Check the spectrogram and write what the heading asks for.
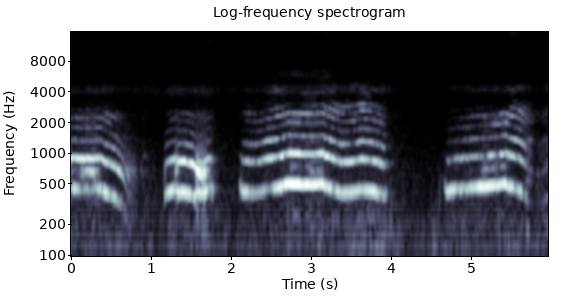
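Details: Baby girl awake crying at 5am after falling asleep around 2am: rhythmic wailing cries in four bursts separated by short breaths, clear and strong in a quiet room; ordinary infant crying.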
